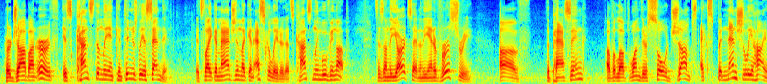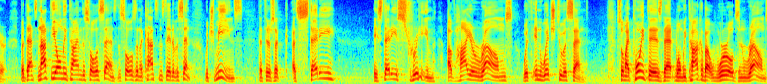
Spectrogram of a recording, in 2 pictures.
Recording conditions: live audience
